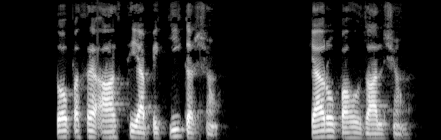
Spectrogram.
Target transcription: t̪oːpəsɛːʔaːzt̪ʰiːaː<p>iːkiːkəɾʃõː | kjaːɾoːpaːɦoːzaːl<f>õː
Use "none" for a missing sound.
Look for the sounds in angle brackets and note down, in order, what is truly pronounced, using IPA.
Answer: p, ʃ

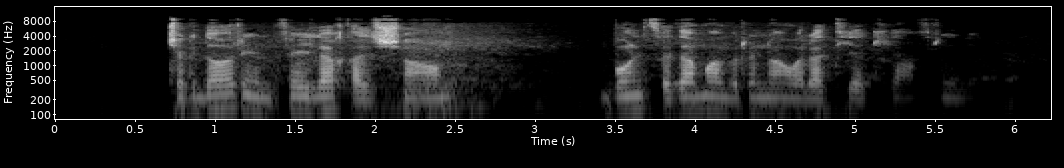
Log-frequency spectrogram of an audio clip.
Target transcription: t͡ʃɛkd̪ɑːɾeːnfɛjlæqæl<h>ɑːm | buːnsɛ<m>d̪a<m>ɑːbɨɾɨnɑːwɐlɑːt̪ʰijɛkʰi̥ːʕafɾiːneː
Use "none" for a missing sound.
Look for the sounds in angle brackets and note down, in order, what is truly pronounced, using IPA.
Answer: ʃ, none, m

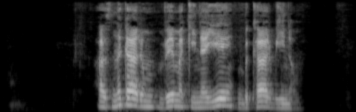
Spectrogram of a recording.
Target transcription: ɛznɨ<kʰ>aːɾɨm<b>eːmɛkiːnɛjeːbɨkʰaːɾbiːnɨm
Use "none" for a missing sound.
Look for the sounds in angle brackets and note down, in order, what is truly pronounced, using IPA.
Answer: k, v

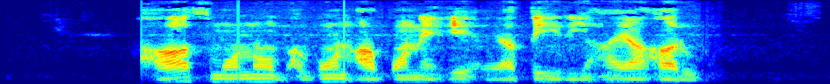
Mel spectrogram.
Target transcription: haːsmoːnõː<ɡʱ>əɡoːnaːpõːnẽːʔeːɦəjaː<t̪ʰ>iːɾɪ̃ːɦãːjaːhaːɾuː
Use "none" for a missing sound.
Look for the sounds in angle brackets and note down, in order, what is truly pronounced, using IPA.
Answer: bʱ, t̪

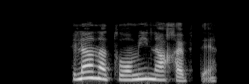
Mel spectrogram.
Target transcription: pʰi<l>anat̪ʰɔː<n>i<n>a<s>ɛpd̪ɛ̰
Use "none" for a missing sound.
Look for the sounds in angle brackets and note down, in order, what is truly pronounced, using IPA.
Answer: l, m, n, χ

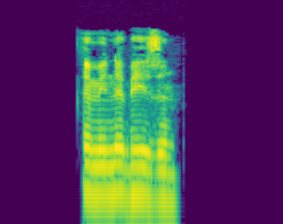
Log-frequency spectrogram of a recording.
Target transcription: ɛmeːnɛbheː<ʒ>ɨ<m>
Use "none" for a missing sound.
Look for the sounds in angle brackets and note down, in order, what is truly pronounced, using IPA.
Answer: z, n

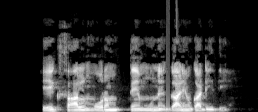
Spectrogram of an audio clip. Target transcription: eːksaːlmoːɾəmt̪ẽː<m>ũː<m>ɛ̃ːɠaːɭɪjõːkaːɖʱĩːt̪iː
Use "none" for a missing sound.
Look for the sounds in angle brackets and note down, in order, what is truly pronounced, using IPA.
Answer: m, n

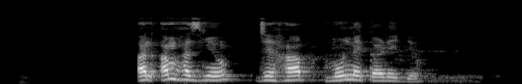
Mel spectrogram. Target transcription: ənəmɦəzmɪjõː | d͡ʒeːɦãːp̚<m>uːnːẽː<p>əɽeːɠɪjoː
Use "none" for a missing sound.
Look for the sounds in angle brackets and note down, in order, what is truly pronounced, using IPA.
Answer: m, k

